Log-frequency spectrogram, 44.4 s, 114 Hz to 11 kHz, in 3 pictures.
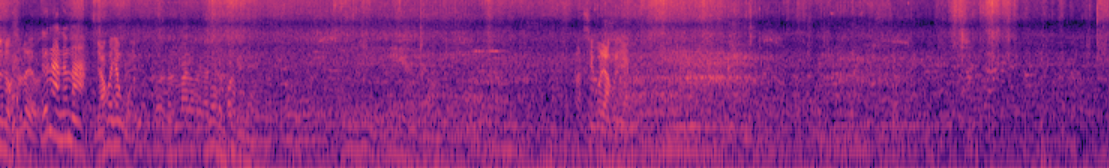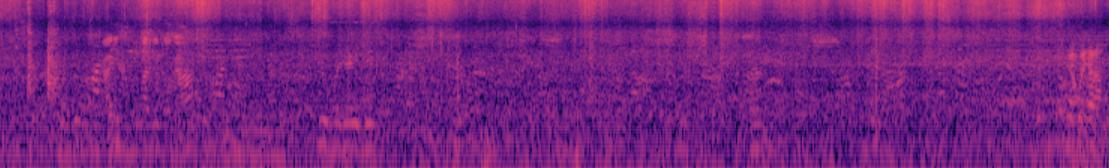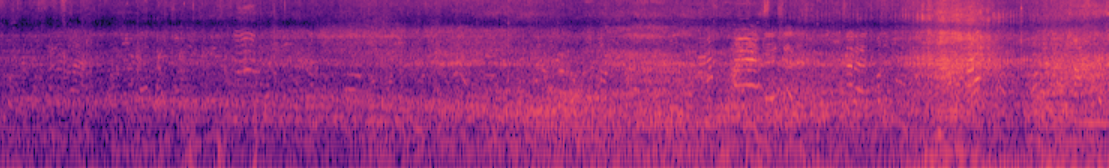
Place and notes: Guangqi Road, Shanghai - in the market
Walking through the Street, Traffic Sound, Walking through the market, Walking inside the old neighborhoods, Binaural recording, Zoom H6+ Soundman OKM II
Shanghai, China, 29 November, 10:05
